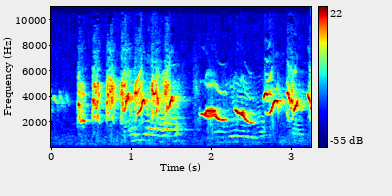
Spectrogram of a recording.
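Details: Oriental magpie-robin from Bekasi singing a song used to get other birds singing: a rich, varied phrase of rapid harsh chattering notes, then clear gliding whistles and short, sweet warbled notes, with no other sounds.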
